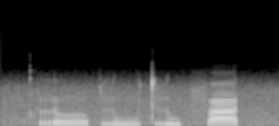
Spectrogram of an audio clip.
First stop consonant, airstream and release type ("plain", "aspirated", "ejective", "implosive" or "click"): aspirated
